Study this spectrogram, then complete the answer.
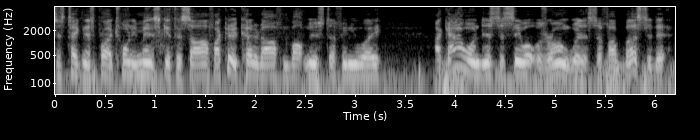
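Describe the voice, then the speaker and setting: A man talks through his work on an old truck outdoors, winded and rambling, with lots of fillers. His voice sits at an ordinary middle pitch. He records on a handheld phone, with faint noise behind him. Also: dark tone. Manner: rambling, filler-heavy, laid-back. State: out of breath. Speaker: vlogger fixing an old truck. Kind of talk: casual working commentary.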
